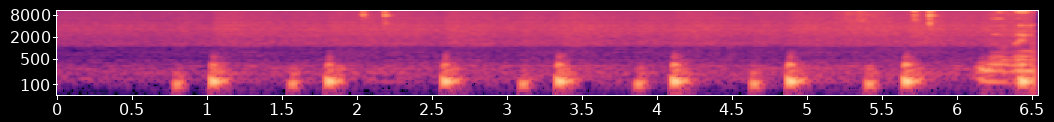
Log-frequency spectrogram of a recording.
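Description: Regular paired lub-dub heartbeats, about 78 a minute, clear S1 and S2 with steady rhythm; normal heart sounds. A brief rustle at the end.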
